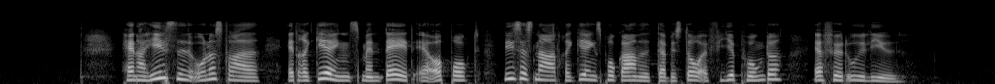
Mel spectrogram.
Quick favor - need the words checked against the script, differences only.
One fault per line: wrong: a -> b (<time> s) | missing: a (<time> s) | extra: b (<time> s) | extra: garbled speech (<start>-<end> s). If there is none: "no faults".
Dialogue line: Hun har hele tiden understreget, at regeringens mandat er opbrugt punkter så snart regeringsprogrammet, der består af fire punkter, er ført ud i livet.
wrong: Hun -> Han (1.2 s)
wrong: punkter -> lige (5.0 s)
